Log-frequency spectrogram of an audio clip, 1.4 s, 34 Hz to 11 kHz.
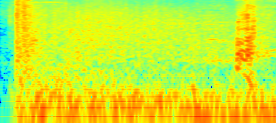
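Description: Bomb blasts in Resident Evil Revelations 2, a heavy boom at the start rolling into a low rumble, then a second sharp, loud bang just before the end.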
